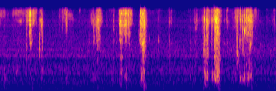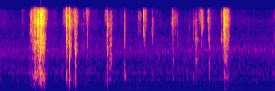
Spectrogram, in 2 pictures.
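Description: Sheets of tea-dyed writing paper are shuffled and handled up close in repeated soft rustling bursts, crisp and papery, with short gaps between them and a faint steady hum beneath.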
